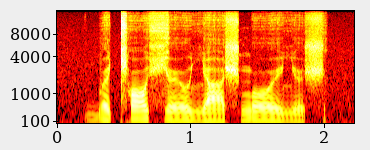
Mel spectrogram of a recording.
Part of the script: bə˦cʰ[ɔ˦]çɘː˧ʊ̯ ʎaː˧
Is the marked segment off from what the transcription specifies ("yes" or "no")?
no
